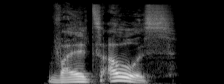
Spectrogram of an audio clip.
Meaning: 1. singular imperative of auswalzen 2. first-person singular present of auswalzen
- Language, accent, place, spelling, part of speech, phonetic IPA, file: German, Germany, Berlin, walz aus, verb, [ˌvalt͡s ˈaʊ̯s], De-walz aus.ogg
